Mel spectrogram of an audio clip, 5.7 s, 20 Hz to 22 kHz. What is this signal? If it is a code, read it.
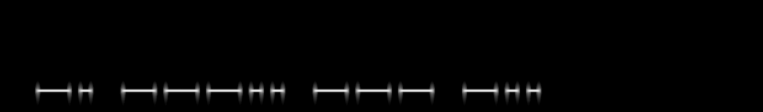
Morse code, heard as a keyed tone, about 15 wpm, 700 Hz. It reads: N8OD
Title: USA Callsign DE Callsign - 4 Characters - 15wpm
